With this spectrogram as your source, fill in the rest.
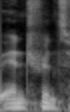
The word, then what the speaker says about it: entrance: The entrance noun stress on the first syllable to the building was small. The magic show served to entrance verb stress on the second syllable.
